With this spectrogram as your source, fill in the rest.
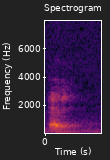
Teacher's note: the tip of your tongue should just flick once against the roof of your mouth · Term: flap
